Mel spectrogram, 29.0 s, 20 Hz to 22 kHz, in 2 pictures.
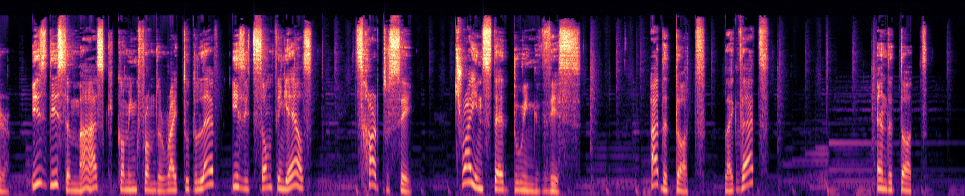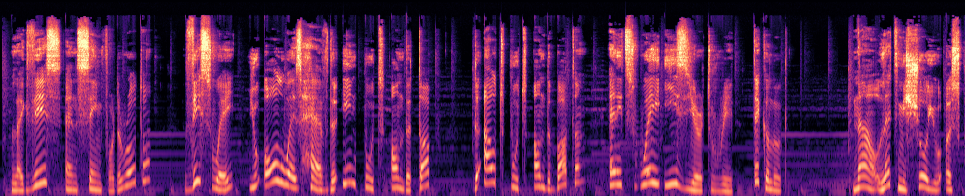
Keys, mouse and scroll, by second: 6.2 middle click, 6.2 click, 7.3 middle click, 8.0-10.9 drag, 10.9 middle click, 11.4-12.9 drag, 13.5 ctrl+click, 18.3 middle click, 24.4 middle click, 24.8 click, 25.1 middle click, 25.6 click, 25.8 middle click.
